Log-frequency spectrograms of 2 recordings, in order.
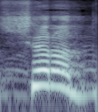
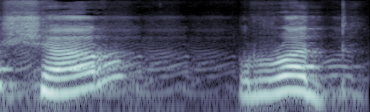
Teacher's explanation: ان، اب یہاں پہ شین زبر را، شر را زبر، اب یہاں پہ الف کو بھی نہیں ملانا، لام کو بھی نہیں ملانا، را کے ساتھ دال کو ملانا ہے، کیونکہ دال پہ تشدید ہے اور حرکت ہے۔ شین زبر را شر، را زبر دال رد، شر رد، شرد نہیں کرنا، شر رد۔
